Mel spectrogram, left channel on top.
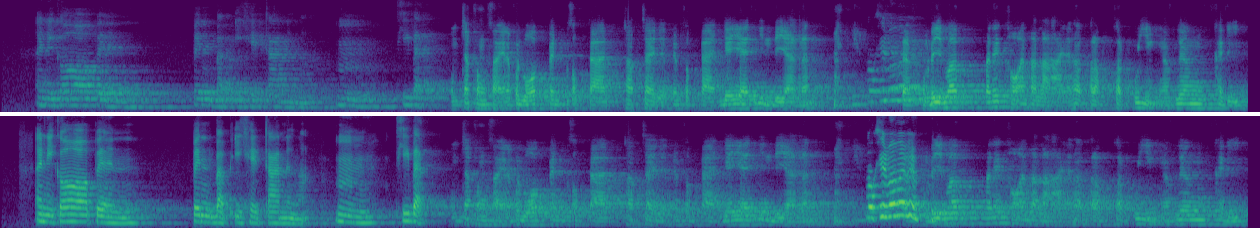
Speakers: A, on the right; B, on the left.
A: อันนี้ก็เป็นเป็นแบบอีกเหตุการณ์หนึ่งอะอืมที่แบบ
B: ผมจักสงสัยนะคุณโบทเป็นประสบการณ์ประทับใจหรือเป็นประสบการณ์แย่ๆที่อินเดียนะ <laughs>
A: เราคิดว่ามันเป็น
B: แต่ผมได้ยินว่าประเทศเขาอันตรายนะสำหรับสำหรับสำหรับผู้หญิงนะเรื่องคดี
